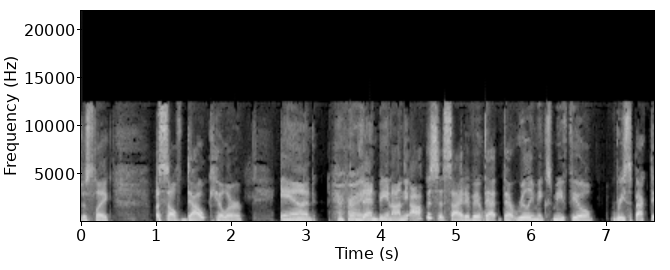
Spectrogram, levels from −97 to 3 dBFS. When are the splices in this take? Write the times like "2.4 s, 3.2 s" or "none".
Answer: 5.3 s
